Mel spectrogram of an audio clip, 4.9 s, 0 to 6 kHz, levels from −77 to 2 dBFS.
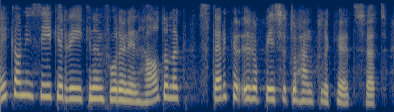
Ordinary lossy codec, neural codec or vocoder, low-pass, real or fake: none; codec, 16 kHz, 1.1 kbps, Voila-Tokenizer; 5.4 kHz; fake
